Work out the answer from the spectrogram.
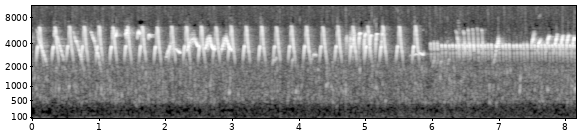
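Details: Male and female Horsfield's bush larks singing, played to help newly separated caged birds settle: fast, sweet song of rapid chirping notes, about four per second, jumping between high pitches, then a steady run of thin twittering trills.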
